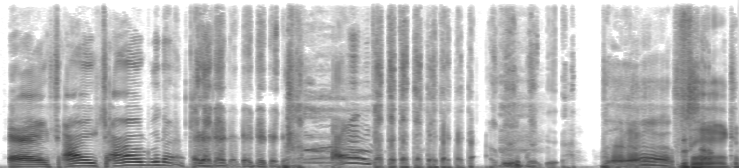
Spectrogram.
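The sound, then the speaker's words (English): A voice imitates a worm munching on a brain: wet, slurpy chewing and gnawing noises with groans and grunts, rising and falling in uneven bursts with a short pause before a final loud stretch. “Those munching sounds that he's doing, that's him just eating more of my brain.”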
